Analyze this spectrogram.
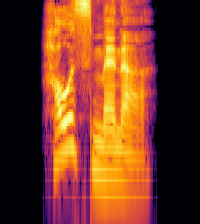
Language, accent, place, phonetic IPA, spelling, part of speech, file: German, Germany, Berlin, [ˈhaʊ̯sˌmɛnɐ], Hausmänner, noun, De-Hausmänner.ogg
- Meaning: nominative/accusative/genitive plural of Hausmann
